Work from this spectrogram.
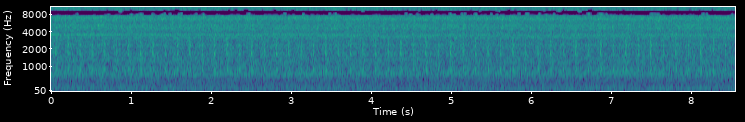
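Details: High-mileage engine with 190,000 miles, treated with a quart of Lucas Oil Stabilizer at the oil change: fast steady lifter tick over a rough idle with a duller top-end knock underneath, present on morning starts and sometimes even when warm.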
